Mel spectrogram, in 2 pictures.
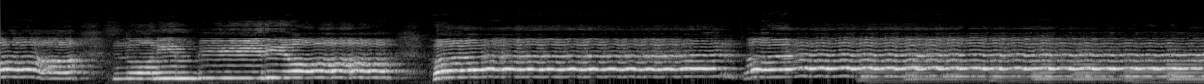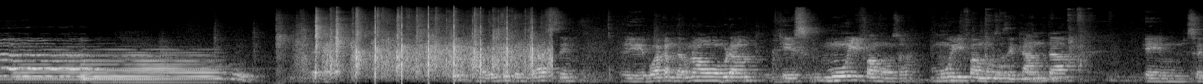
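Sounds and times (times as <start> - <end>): male operatic singing: 0.0 - 13.2
piano chords: 8.4 - 14.8
applause: 14.8 - 17.6.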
